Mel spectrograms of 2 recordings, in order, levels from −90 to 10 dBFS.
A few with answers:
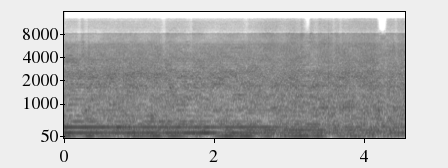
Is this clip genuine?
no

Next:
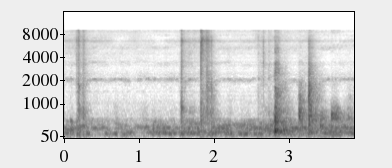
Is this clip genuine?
no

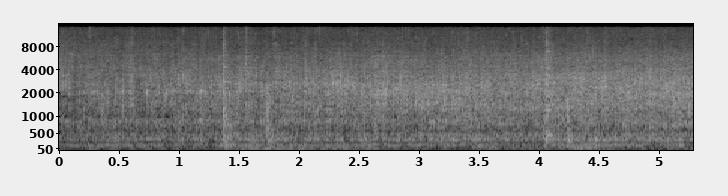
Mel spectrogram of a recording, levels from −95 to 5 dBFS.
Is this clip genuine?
yes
